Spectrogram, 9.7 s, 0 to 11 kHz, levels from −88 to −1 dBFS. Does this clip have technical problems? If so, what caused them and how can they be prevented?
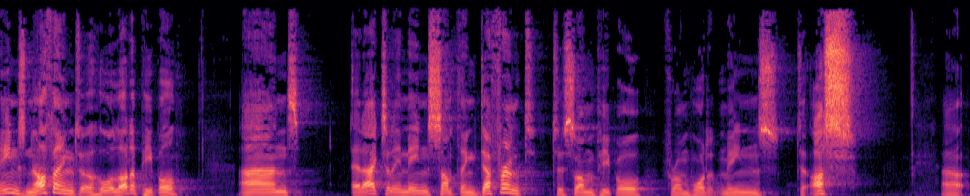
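Yes. From 5.71 to 7.35 s, a wrong sample rate plays the samples slower than recorded, about 0.92 speed, which fits 24 kHz audio played at 22 kHz, dropping the sound about 1.5 semitones. Prevent it by resampling to the output device's rate, or by passing the true rate with the stream.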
